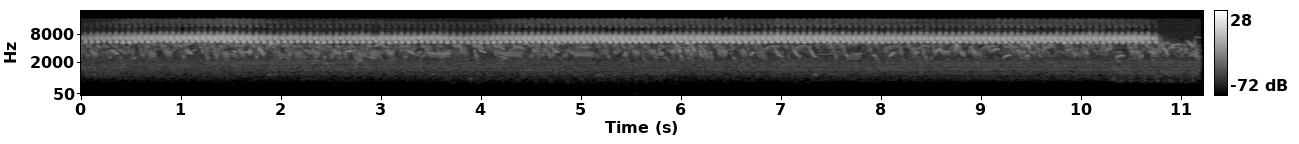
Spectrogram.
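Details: Lanceolated warbler in Hokkaido's Wakka Primeval Flower Garden, Japan, delivering an unusually long song: an unbroken high-pitched mechanical reel of rapid ticking notes sustained for about eleven seconds, with soft twittering of other birds behind.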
